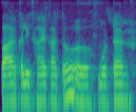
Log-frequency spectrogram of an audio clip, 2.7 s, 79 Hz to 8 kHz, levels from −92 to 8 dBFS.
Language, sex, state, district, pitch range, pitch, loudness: Chhattisgarhi, male, Chhattisgarh, Rajnandgaon, 125-130 Hz, 125 Hz, -19 LUFS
